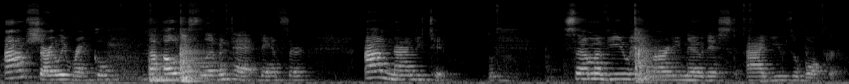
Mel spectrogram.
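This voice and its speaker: A woman voicing a cheeky, romantic ninety-two-year-old tap dancer in a comic stage monologue, telling her story with theatrical, drawn-out punchlines. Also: medium pitch, close to an everyday voice. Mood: cheeky, boastful. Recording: roomy, distant microphone, faint noise.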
